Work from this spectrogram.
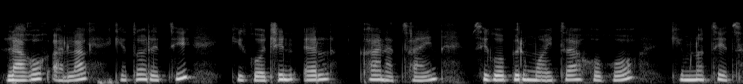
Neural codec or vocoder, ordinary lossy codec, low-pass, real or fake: vocoder, 44.1 kHz, 128 mel bands every 256 samples, BigVGAN v2; none; 7.2 kHz; fake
